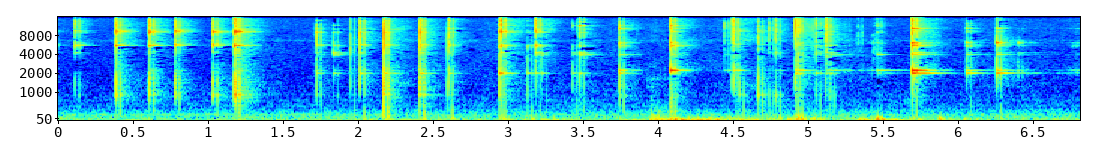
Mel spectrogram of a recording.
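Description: Long nails tap on the body and bottom of a hollow, empty-looking cream-pink glazed ceramic mug with a blue handle. The result is a series of quick, irregular, bright clinks, each ringing briefly with a glassy tone around 2.2 kHz before dying away.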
